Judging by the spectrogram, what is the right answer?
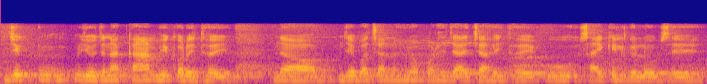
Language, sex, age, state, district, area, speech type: Maithili, male, 18-30, Bihar, Sitamarhi, rural, spontaneous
